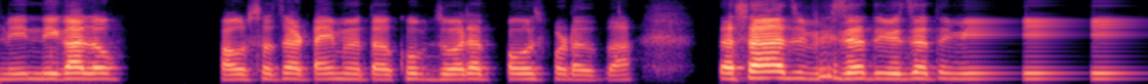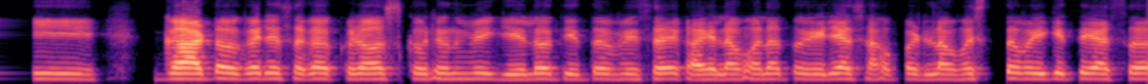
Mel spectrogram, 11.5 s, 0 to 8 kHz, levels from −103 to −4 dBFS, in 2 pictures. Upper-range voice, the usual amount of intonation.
No: high, 195 Hz; narrow, 1.1 semitones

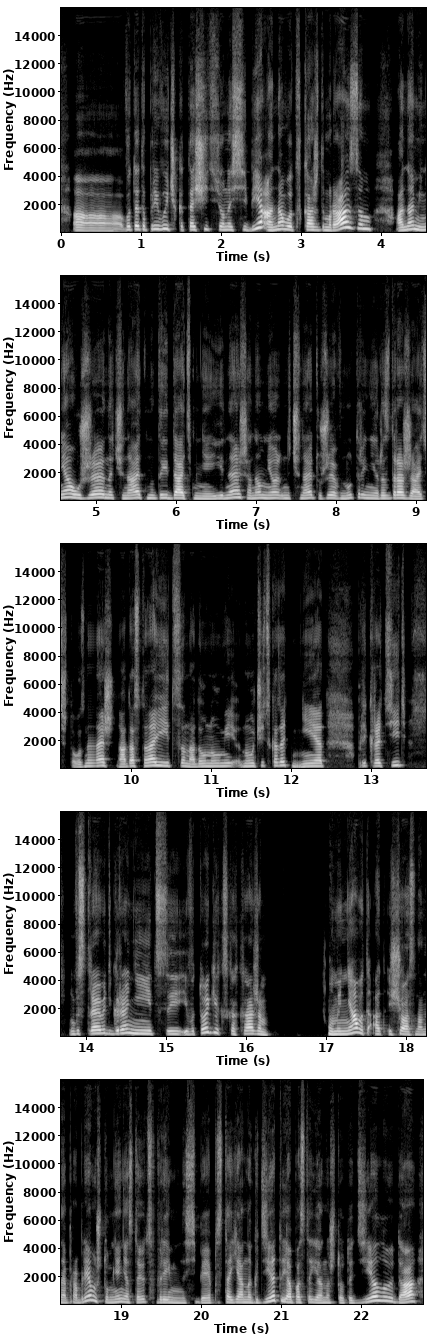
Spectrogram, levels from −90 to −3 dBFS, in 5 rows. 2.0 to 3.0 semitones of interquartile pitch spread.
No: average, 3.6 semitones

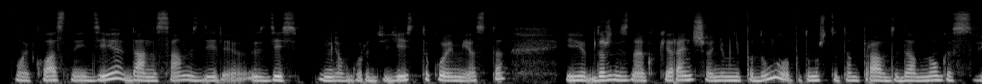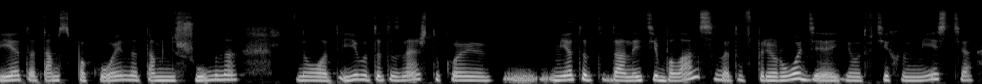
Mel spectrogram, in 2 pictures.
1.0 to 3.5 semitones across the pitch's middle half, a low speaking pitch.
No: narrow, 2.4 semitones; high, 190 Hz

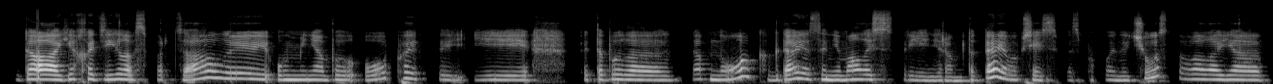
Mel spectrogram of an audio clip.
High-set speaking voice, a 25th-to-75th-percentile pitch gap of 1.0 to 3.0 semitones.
Yes: high, 215 Hz; narrow, 2.4 semitones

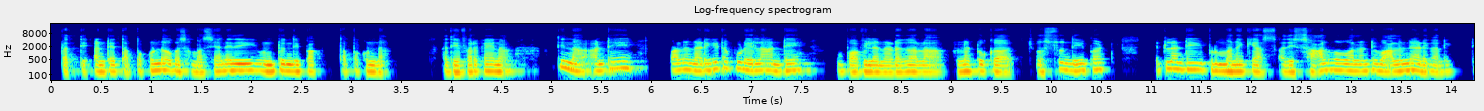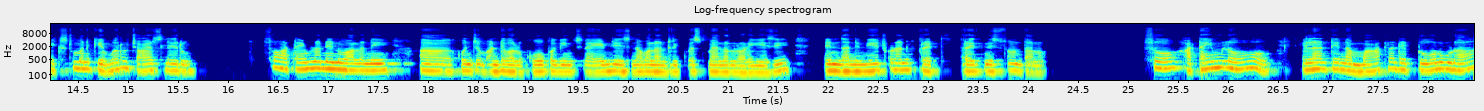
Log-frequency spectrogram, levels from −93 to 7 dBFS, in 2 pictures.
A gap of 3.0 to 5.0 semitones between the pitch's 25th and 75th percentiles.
No: narrow, 2.5 semitones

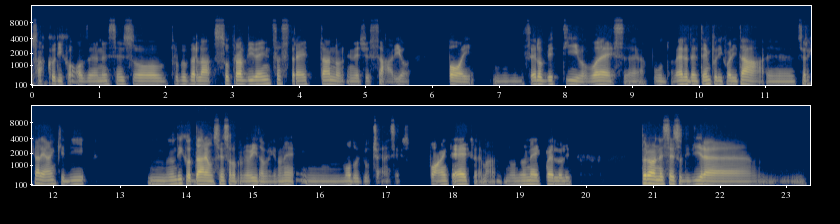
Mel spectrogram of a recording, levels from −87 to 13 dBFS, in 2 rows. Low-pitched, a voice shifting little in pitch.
Yes: low, 120 Hz; narrow, 2.1 semitones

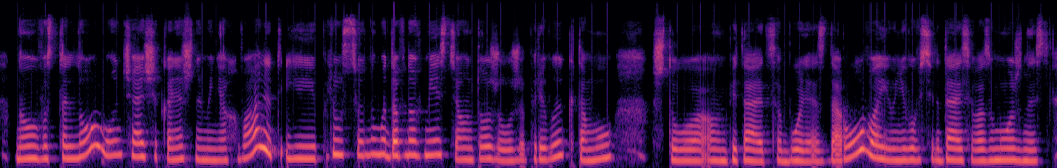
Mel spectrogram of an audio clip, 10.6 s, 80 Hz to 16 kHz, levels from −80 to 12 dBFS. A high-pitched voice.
Yes: high, 225 Hz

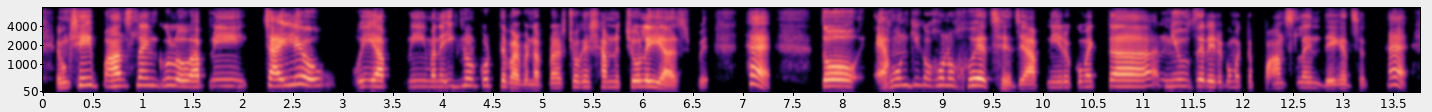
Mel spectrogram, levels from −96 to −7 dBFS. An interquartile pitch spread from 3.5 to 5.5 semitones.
Yes: average, 3.9 semitones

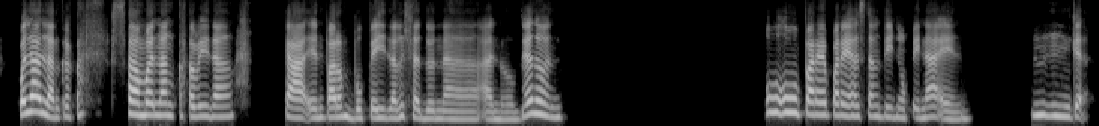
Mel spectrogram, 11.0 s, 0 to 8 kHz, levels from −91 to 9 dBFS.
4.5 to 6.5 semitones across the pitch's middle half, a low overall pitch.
No: average, 4.8 semitones; high, 240 Hz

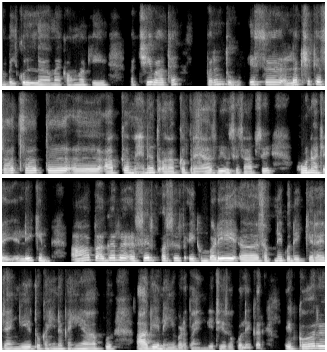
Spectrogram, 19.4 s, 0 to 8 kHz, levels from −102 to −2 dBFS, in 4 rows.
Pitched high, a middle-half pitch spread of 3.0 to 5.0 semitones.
No: medium, 165 Hz; average, 3.7 semitones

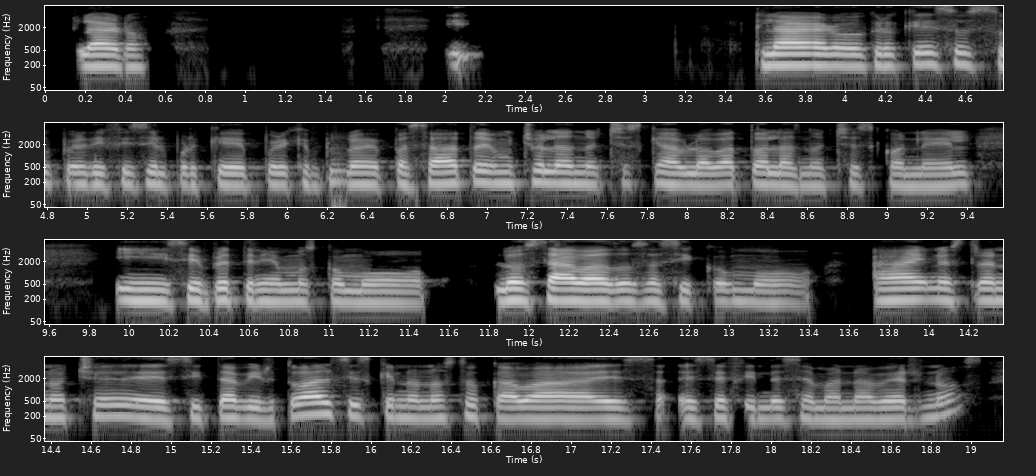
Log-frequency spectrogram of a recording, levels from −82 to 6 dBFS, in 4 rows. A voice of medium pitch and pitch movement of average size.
No: medium, 180 Hz; narrow, 1.9 semitones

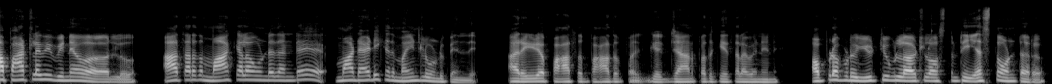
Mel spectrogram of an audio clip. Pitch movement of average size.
No: wide, 7.1 semitones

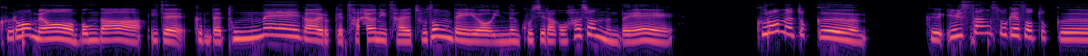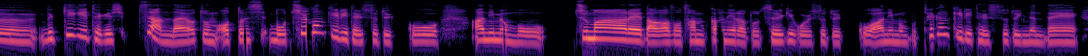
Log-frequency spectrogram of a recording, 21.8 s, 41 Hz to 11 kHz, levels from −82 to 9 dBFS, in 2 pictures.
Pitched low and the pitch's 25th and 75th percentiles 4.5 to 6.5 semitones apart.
No: high, 200 Hz; wide, 5.5 semitones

